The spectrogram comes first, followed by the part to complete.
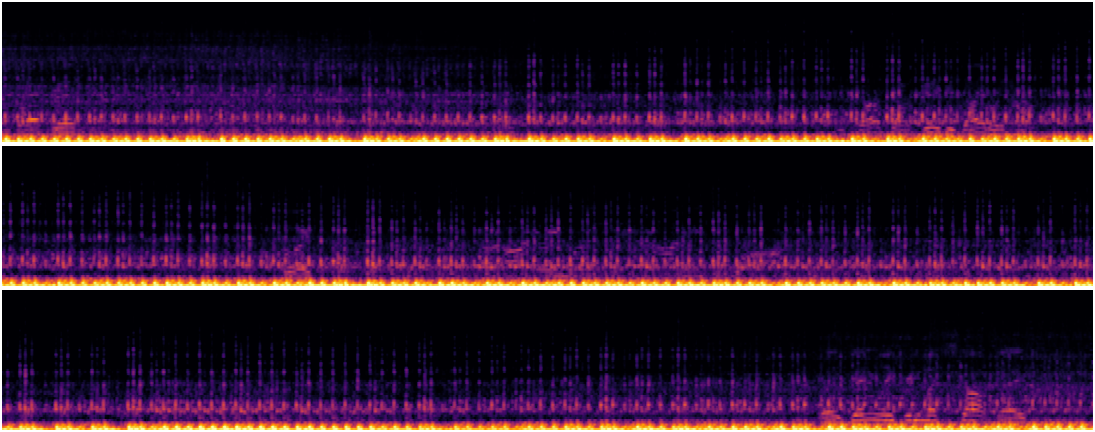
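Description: Harley-Davidson V-twin engine idling steadily, with a rapid low pulsing throughout.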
